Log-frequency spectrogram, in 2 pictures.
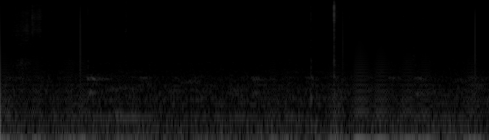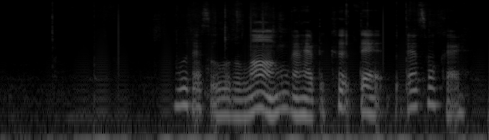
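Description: Paper crinkles and taps softly under fingers.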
